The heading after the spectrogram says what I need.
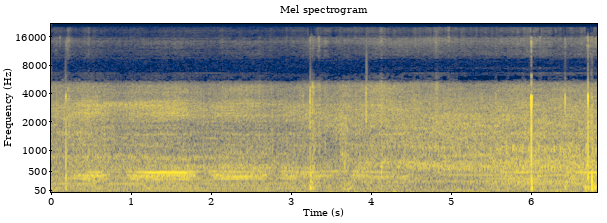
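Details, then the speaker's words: Volkswagen Phaeton 5.0 V10 TDI diesel at idle, with a new original line from the pump to the steering rack; steady mid-pitched whine over the idle that fades at times; power steering pump whine, later replaced without removing the engine. "mały kłopot wyjąca pompa od wspomagania No bo rzeczywiście od pompy do maglownicy nowy w oryginale No i tak niestety sobie wyje posłuchajcie"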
